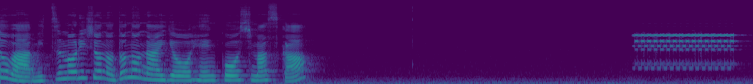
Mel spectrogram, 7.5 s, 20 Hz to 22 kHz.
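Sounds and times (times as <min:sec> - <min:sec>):
speech: 0:00.1 - 0:03.2
telephone ringing with an electronic burst: 0:06.3 - 0:07.5.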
